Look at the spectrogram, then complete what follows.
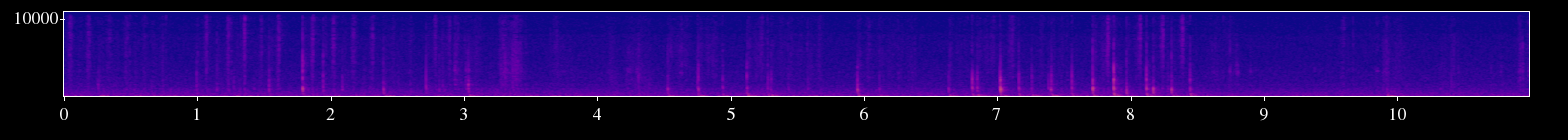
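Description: Faint, irregular light clicks and taps from small MDF ornaments being handled and painted by hand.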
